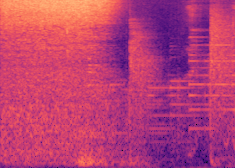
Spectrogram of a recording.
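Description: Hot-air balloon burner firing: a loud rushing hiss that cuts in suddenly and dies away about a second and a half in, over background music whose held notes come in near the end.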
